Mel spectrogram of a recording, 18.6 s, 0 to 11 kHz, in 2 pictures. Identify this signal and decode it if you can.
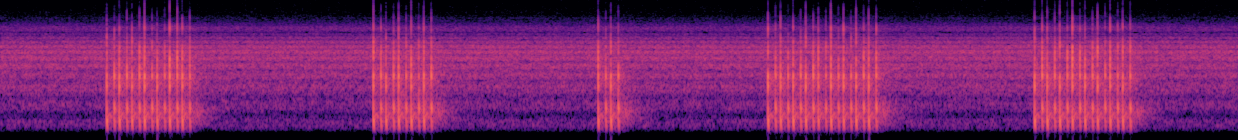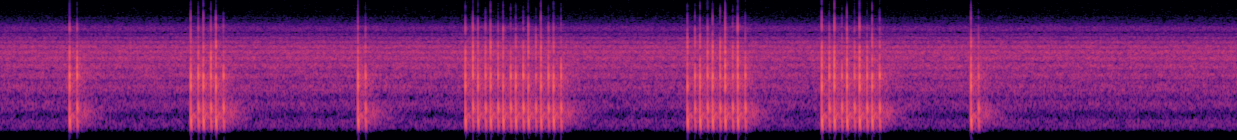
Pulse dialling, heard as clicks on a phone line, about 11 pulses a second, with room echo. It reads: 7 5 2 9 8 1 3 1 8 5 5 1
